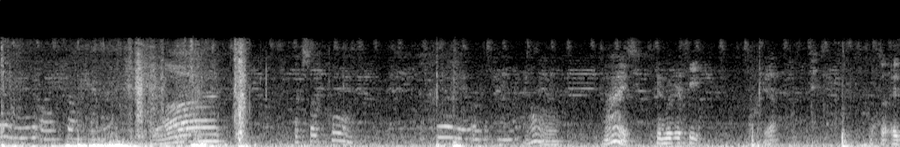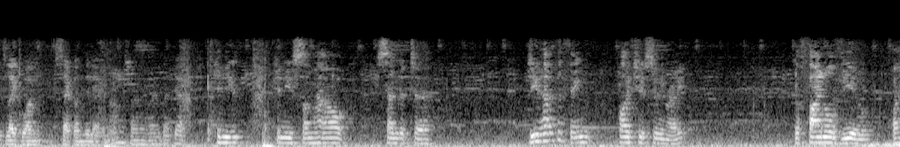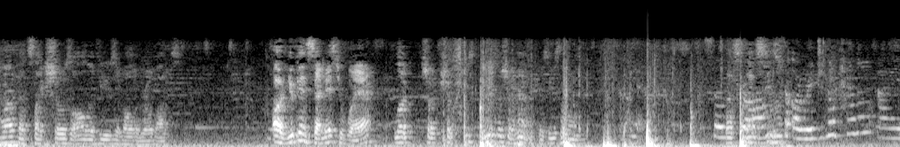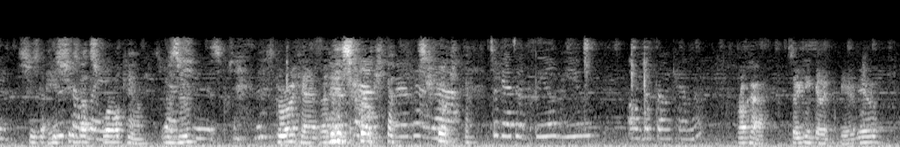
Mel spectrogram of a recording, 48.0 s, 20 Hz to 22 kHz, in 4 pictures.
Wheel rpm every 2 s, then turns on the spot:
0, 0, 0, 0, 0, 0, 0, 0, 0, 0, 0, 0, 0, 0, 0, 0, 0, 0, 0, 0, 0, 0, 0, 0.
none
